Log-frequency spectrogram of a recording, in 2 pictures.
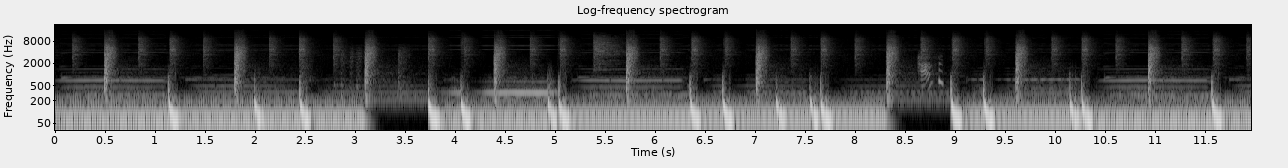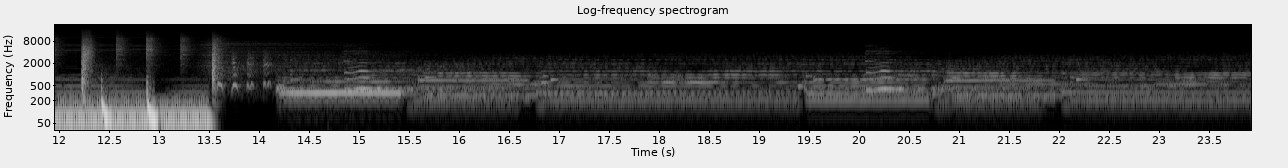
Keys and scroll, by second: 0.1 ctrl+z, 0.9 ctrl+z, 4.6 ctrl+d, 4.8 ctrl+d, 5.1 ctrl+d, 5.3 ctrl+d, 5.7-7.1 typing, 9.9 typing, 11.7 shift+e, 14.5-19.7 typing, 23.2 e, 23.5 ctrl+z, 23.7 ctrl+z, 23.8 3.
